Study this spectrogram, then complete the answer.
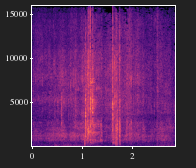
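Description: A skateboard grinds and clacks on a ledge.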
